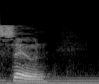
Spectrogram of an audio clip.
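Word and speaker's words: soon (σύν): The prefix is the word soon. It's spelled like sun, but it's soon.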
